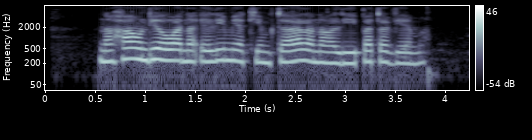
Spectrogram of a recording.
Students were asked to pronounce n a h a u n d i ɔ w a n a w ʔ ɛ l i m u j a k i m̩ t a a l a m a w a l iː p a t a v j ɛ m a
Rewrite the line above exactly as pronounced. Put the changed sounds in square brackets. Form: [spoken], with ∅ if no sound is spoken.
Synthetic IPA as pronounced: n a h a [ɔ] n d i ɔ w a n a [∅] ʔ ɛ l i m u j a k i m̩ t a a l a [n] a w a l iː p a t a v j ɛ m a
